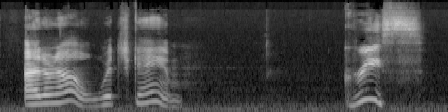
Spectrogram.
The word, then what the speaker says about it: Gris: a pronunciation police oh Greece and Gris sound so different though but the pronunciation is gree you were looking for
